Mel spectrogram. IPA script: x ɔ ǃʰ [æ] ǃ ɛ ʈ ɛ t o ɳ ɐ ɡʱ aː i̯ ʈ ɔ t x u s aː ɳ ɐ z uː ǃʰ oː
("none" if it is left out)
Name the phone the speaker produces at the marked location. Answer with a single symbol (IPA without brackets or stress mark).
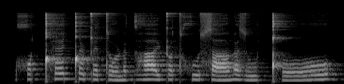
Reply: ɛ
